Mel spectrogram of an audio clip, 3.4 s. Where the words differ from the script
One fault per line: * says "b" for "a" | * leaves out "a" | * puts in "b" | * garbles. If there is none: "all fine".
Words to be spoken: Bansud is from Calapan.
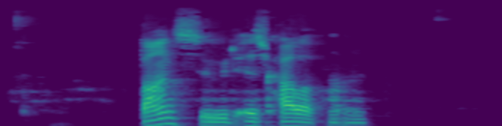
* leaves out "from"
